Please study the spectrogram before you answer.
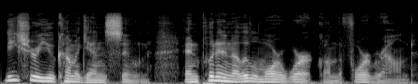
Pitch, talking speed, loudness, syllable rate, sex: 110 Hz, 230 wpm, -16 LUFS, 5.3 syllables/s, male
